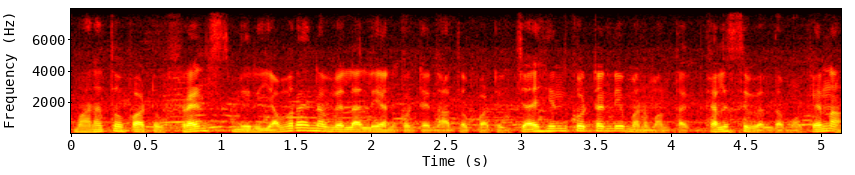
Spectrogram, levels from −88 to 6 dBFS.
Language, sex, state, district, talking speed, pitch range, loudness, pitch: Telugu, male, Andhra Pradesh, Manyam, 185 wpm, 100-150 Hz, -18 LUFS, 110 Hz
